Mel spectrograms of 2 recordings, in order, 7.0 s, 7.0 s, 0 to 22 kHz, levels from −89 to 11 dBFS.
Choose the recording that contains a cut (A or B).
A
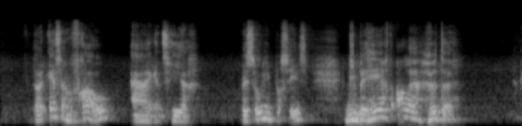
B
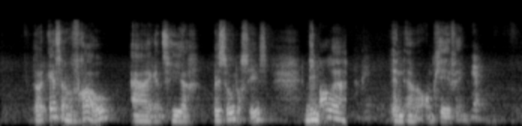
B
